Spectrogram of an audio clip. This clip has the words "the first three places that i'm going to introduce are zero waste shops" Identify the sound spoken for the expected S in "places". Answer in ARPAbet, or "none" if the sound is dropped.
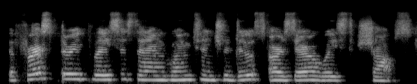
S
